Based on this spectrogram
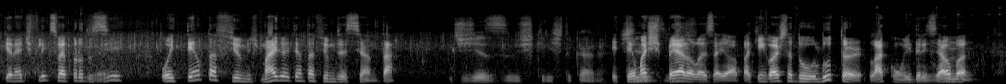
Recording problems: thin; very; fading below 500 Hz
rain or running water; noticeable; throughout; 20 dB below the speech

